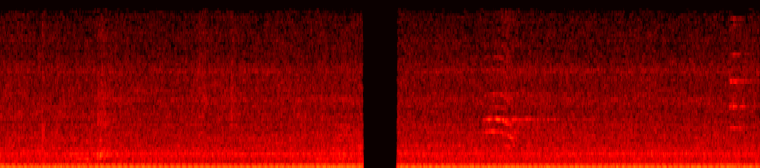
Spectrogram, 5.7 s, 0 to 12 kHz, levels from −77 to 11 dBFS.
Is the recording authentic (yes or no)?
yes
